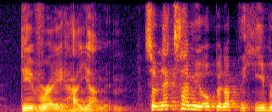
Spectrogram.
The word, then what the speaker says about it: דברי הימים: And the Hebrew word for Chronicles is Divrei Hayamim, Divrei Hayamim.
